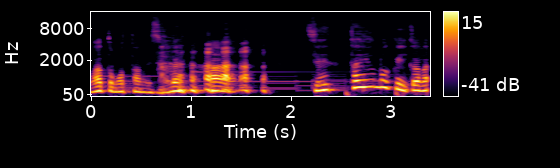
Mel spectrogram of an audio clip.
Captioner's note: laughs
